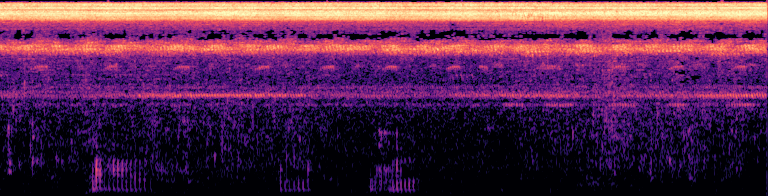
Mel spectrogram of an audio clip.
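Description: Lions growling in a few short, low bursts while feeding at a kill, over a steady high chorus of night insects. The growls come in the first half; after that only the insects carry on.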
